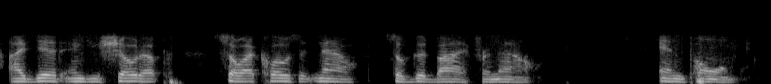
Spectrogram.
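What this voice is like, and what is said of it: Out of breath, breathless speech. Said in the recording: “Woo! That is a mouthful. I'm out of breath.”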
